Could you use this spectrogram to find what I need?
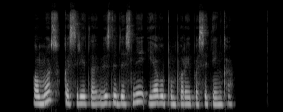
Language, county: Lithuanian, Klaipėda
